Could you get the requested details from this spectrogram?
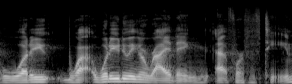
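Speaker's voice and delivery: ordinary delivery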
